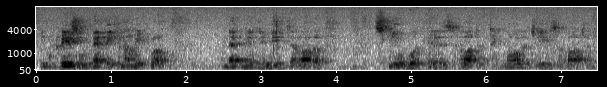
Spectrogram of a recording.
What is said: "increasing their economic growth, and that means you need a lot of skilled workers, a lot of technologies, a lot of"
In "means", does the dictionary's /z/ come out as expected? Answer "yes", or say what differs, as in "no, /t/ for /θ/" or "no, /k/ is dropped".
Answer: yes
